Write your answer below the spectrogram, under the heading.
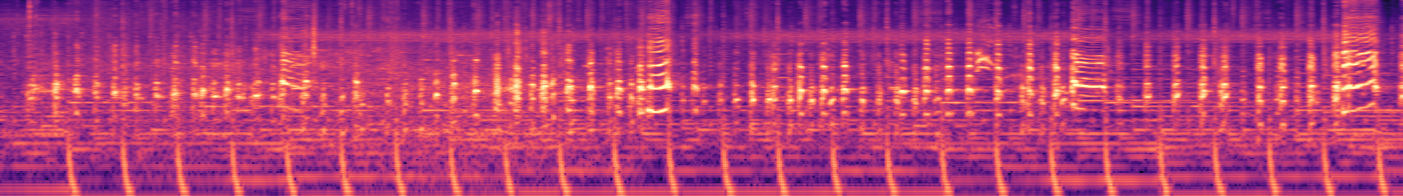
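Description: Chickens clucking, with several loud calls standing out. Under them runs background music with a steady low beat about twice a second.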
